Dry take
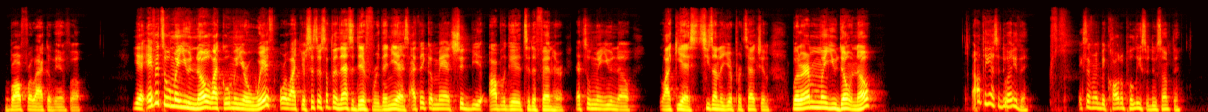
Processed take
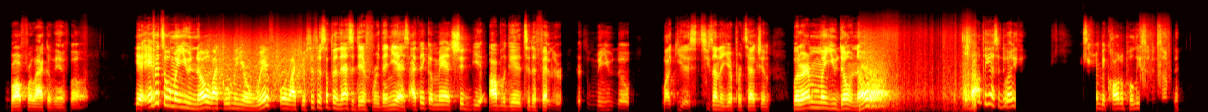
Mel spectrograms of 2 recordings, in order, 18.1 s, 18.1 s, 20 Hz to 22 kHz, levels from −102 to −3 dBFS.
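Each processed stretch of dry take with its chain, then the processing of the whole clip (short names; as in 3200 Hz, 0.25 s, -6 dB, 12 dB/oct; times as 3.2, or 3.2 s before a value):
1.04–2.38 HPF 210 Hz 24 dB/oct + sustainer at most 83 dB/s
2.98–4.78 switching spikes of -15 dBFS + air absorption 370 m
8.19–10.69 frequency shift -160 Hz + level quantiser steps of 17 dB
12.88–14.64 power-law curve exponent 0.35 + tilt shelf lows +8 dB, about 900 Hz
15.22–16.44 rippled Chebyshev high-pass 2200 Hz, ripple 3 dB + three-band expander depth 70%
17.08–17.57 delta modulation 64 kbps, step -44 dBFS + HPF 1200 Hz 24 dB/oct + high shelf 8900 Hz +11 dB
whole clip: Chebyshev band-pass 660–6500 Hz, order 3; gate -48 dBFS, range -24 dB; maximiser +16 dB; gain -1 dB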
